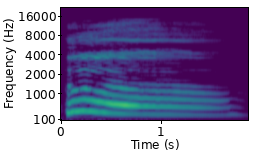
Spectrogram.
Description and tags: Male Fall Death 01
Recorded by mouth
